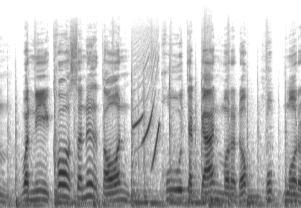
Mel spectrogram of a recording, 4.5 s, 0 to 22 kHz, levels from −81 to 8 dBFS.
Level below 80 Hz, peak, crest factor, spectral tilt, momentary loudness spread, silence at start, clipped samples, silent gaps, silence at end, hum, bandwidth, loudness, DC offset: -30 dBFS; 0 dBFS; 14 dB; -5 dB/octave; 7 LU; 0 s; under 0.1%; none; 0 s; none; 14.5 kHz; -15 LUFS; under 0.1%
